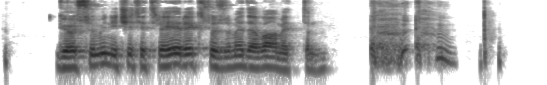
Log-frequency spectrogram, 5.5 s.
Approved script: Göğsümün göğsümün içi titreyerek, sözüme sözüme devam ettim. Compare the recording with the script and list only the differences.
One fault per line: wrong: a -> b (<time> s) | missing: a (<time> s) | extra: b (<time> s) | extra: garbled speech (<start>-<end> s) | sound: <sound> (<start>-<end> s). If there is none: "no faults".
missing: göğsümün (1.1 s)
missing: sözüme (2.5 s)
sound: cough (3.7-4.6 s)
